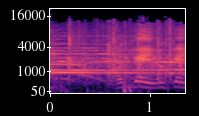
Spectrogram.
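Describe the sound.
A crowd applauding steadily after a speech, a dense wash of clapping with voices and cheers mixed in, filling the whole short moment.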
